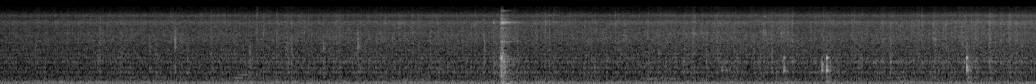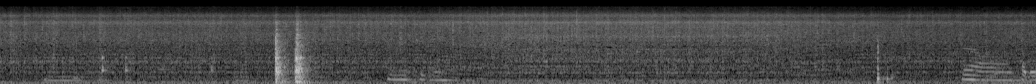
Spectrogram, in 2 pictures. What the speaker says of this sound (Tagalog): Ito ginigisa.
